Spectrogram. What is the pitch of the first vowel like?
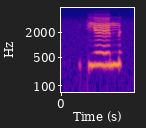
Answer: high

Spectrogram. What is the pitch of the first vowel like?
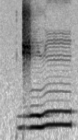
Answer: low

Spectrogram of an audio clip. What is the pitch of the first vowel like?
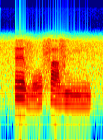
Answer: high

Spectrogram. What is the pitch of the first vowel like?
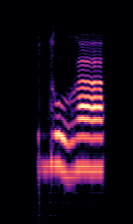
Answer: falling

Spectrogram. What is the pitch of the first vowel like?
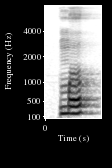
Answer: rising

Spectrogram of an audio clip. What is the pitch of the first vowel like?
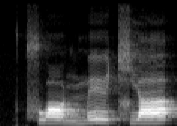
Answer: low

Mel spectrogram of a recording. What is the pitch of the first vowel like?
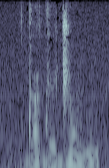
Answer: low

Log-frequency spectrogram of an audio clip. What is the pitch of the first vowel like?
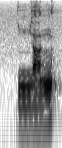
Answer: rising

